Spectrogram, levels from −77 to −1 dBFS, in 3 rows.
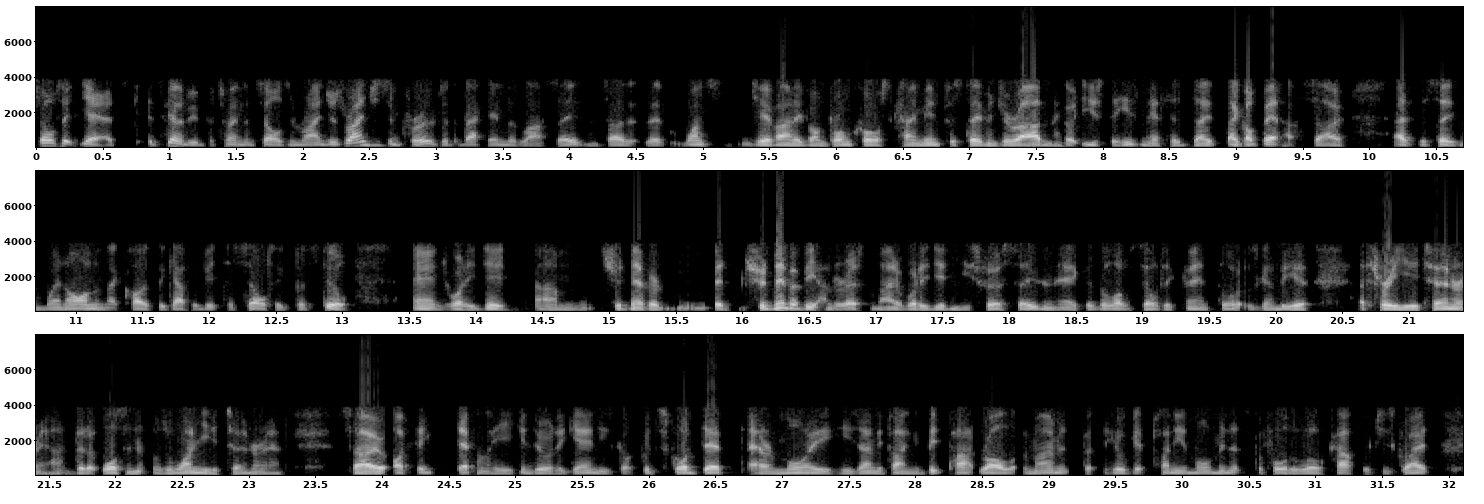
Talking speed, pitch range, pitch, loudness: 275 wpm, 95-105 Hz, 100 Hz, -25 LUFS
